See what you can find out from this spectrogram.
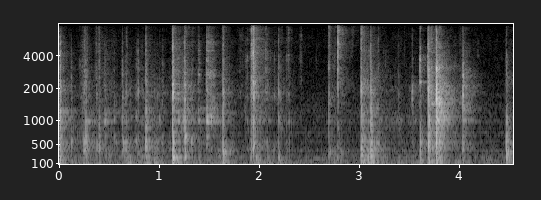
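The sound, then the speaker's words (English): A screwdriver bangs and clunks while an electronic device with probes is taken apart through two screw holes on its bottom: a quick, irregular run of sharp clicks and knocks, some light and some heavier, with brief pauses between bursts and no talking. “I might cut out the silence, or you might get to hear like banging and clunking of screwdrivers.”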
